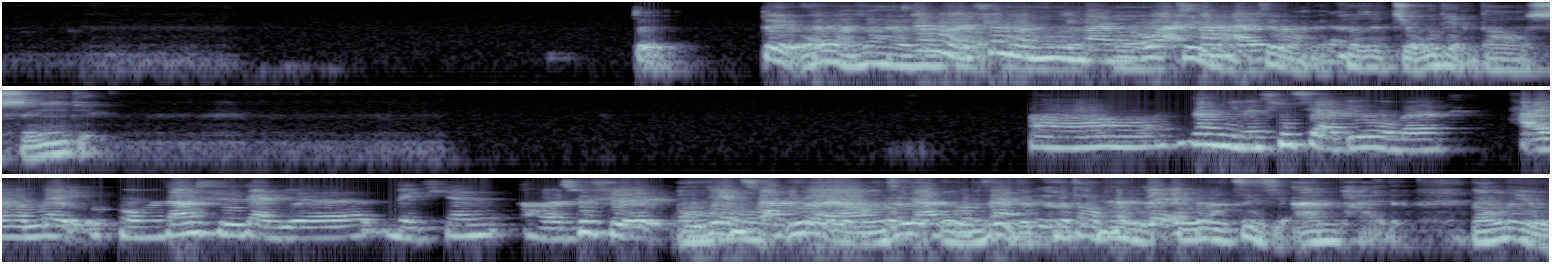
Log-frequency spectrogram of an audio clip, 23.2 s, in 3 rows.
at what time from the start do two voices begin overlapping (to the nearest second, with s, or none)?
4 s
